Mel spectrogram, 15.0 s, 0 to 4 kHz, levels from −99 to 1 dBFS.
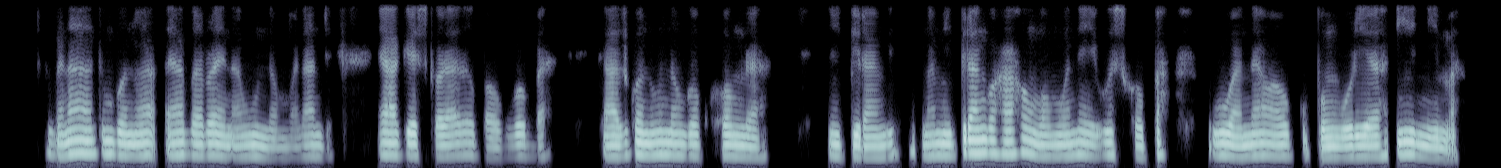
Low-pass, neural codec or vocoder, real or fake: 3.6 kHz; codec, 16 kHz in and 24 kHz out, 1 kbps, XY-Tokenizer; fake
